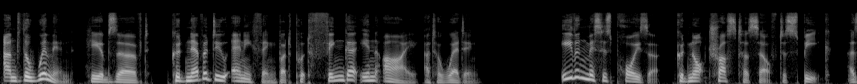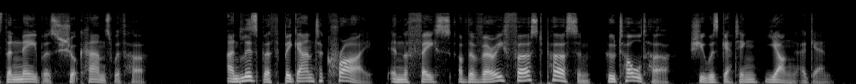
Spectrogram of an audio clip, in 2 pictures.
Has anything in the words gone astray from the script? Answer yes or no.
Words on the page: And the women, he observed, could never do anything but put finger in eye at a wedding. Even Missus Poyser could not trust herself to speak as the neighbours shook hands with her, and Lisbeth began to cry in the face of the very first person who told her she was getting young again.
no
